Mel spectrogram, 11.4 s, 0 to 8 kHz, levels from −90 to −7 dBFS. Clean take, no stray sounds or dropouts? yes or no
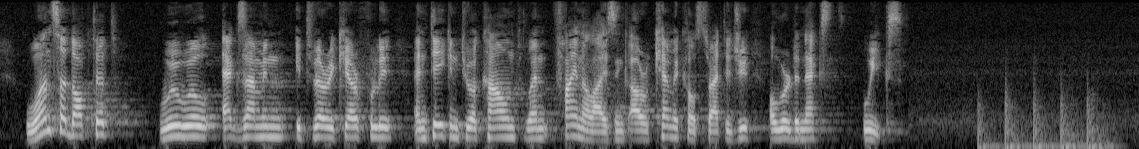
no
